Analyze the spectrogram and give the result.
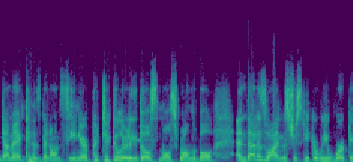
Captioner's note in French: voix de l'interprète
